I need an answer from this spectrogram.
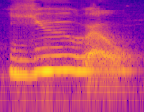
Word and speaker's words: Euro: буде читатися як eurвро це буде читатися як Euro Euro наче знаєте якийсь Юра який торгує євро от запам'ятовате Euro одне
